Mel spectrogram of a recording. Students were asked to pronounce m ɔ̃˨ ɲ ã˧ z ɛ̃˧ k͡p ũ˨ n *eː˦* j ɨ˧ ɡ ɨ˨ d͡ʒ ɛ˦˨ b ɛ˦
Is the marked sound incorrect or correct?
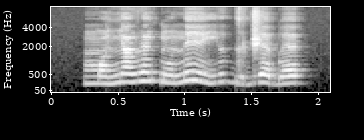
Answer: incorrect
